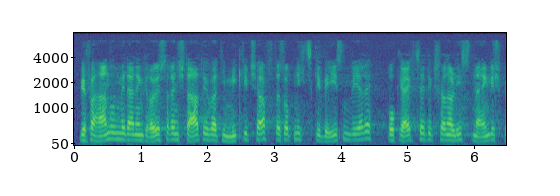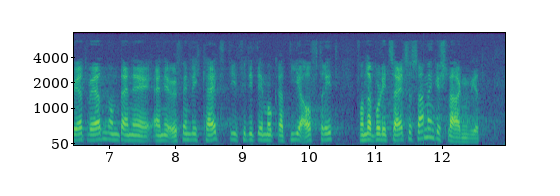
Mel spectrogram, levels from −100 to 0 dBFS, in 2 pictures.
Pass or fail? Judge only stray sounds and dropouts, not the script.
pass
